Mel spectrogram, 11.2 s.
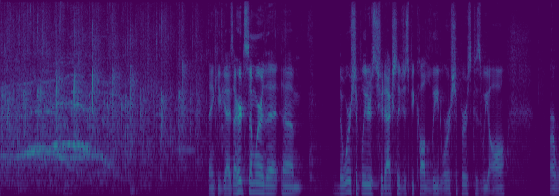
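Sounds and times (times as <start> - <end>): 
audience applause: 0.0 - 4.6
speech: 4.2 - 6.1, 6.8 - 10.4, 11.0 - 11.1.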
